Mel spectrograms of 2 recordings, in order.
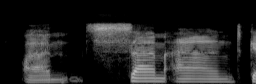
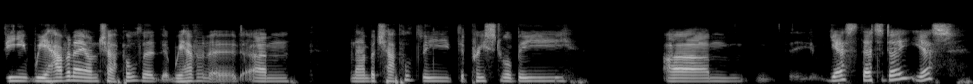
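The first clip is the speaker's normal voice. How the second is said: put-on higher, halting young woman's voice; 6 semitones higher, 5 dB louder than usual. Kitchen woman answering about the priest, young woman's voice. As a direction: stumble through it as a young serving woman. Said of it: "a young woman".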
